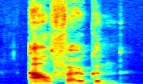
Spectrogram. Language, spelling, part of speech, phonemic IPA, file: Dutch, aalfuiken, noun, /ˈalfœykə(n)/, Nl-aalfuiken.ogg
- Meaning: plural of aalfuik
